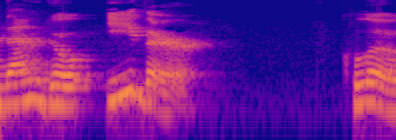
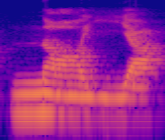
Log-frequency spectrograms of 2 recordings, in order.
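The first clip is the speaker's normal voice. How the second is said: ordinary delivery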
